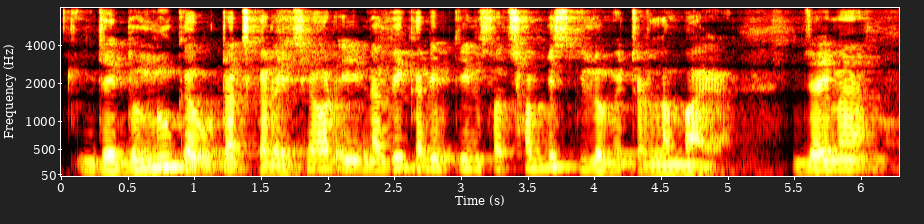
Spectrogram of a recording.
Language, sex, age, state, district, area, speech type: Maithili, male, 30-45, Bihar, Samastipur, urban, spontaneous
